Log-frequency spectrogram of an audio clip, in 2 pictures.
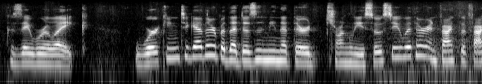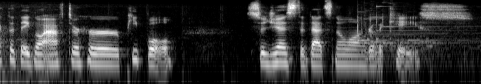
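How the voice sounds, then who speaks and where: A woman with a Toronto accent streaming a video game, chatting with viewers in a rambling, self-deprecating way. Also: medium pitch. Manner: scatterbrained and rambling, self-deprecating, loses her train of thought. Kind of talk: casual livestream chat, reading and thanking viewers.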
